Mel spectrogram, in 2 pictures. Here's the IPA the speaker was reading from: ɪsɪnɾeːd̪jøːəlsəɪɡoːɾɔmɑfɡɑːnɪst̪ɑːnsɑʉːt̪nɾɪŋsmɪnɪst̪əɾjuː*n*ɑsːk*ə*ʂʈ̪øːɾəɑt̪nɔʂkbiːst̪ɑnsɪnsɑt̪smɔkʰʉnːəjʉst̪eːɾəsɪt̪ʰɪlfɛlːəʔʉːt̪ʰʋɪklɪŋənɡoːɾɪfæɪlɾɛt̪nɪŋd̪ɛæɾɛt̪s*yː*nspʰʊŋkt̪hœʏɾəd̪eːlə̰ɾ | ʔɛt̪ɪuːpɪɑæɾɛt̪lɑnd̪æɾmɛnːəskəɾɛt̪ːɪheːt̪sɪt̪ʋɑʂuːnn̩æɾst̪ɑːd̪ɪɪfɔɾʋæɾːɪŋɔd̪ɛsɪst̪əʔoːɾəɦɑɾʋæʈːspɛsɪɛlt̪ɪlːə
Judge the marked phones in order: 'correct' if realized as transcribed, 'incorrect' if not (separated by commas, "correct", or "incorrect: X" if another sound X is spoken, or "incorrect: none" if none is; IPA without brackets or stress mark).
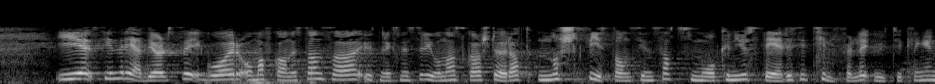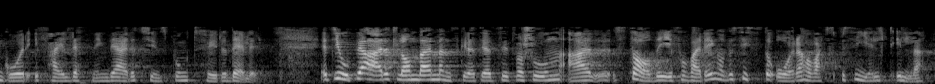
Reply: correct, incorrect: ɑ, correct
